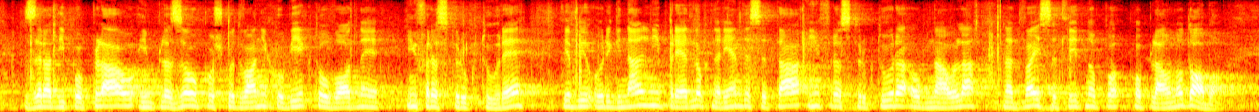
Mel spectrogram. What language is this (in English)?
Slovenian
